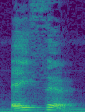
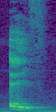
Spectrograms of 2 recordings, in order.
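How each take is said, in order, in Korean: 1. 음절이 고르고 따로따로 끊어지는 한국식 발음입니다. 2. 첫 모음은 강하고, 두 번째 모음은 약해집니다. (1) "우리나라 말부터 읽어볼까요?" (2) "영어입니다"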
